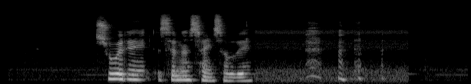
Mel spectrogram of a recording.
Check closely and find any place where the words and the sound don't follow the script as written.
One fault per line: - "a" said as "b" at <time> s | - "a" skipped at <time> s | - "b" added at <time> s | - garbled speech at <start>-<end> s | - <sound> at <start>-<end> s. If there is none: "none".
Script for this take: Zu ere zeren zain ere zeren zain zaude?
- "ere zeren zain" skipped at 2.1 s
- laugh at 3.0-3.9 s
